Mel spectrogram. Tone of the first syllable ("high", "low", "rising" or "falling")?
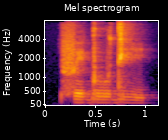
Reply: low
